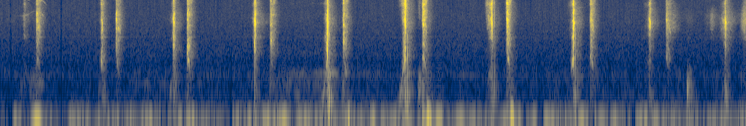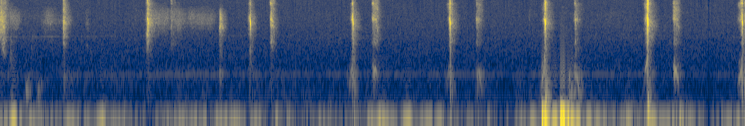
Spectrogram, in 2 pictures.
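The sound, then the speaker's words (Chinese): Scissors snip repeatedly right up close, crisp sharp clicks at a fairly steady pace with occasional soft rustles between them, quiet and intimate with no talking. “你喜欢剪刀在你耳边咔嚓咔嚓的声音吗？”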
